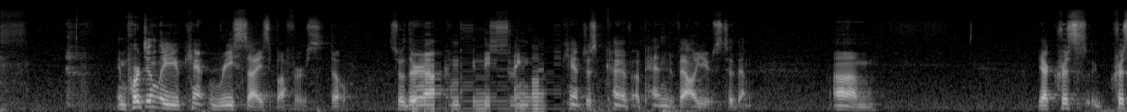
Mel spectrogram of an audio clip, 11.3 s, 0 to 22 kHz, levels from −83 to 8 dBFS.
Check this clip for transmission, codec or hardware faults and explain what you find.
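One fault stands out: robotic sound from repeated short buffers, from 4.12 to 5.61 s. A rigid, metallic buzz near 134 Hz replaces most of the sound. The likely cause is audio arriving too late, so a roughly 7.5 ms buffer was repeated.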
